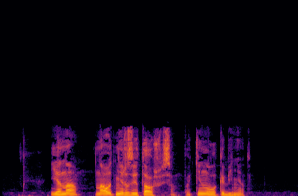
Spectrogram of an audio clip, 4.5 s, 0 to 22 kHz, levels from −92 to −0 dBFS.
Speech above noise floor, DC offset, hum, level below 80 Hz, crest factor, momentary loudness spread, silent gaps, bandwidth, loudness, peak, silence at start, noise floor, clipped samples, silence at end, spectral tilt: 48 dB; under 0.1%; none; -58 dBFS; 20 dB; 12 LU; none; 8.2 kHz; -22 LUFS; -4 dBFS; 0.75 s; -69 dBFS; under 0.1%; 0.8 s; -6 dB/octave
